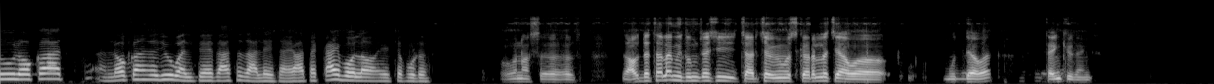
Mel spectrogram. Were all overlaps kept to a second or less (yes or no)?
yes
